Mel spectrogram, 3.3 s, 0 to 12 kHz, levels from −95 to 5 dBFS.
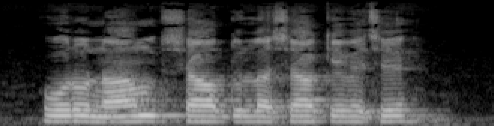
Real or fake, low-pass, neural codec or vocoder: real; 10.8 kHz; none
